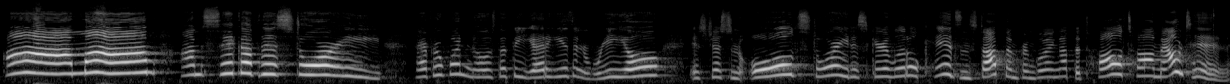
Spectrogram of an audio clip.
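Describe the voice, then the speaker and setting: A woman's voice: very high-pitched, takes it slowly, background noise. A woman playing a bold, curious young village girl in a children's puppet show, cheeky and eager, with a whiny edge. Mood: whiny, defiant.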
